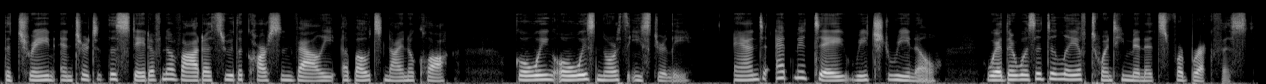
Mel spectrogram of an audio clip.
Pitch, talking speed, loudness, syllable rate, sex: 200 Hz, 150 wpm, -19 LUFS, 5.0 syllables/s, female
